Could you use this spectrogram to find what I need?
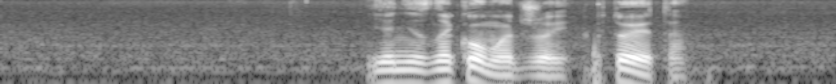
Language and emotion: Russian, neutral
